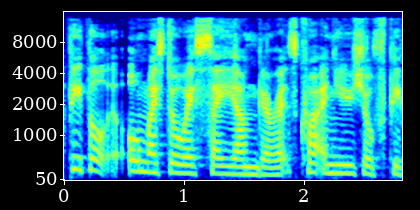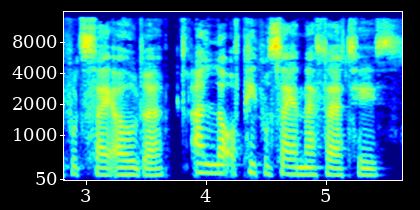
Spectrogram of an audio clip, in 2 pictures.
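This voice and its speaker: Host: middle-aged woman, lowish voice, easy conversational questions. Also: fairly quick. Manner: conversational, asks set questions. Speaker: podcast host. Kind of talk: interview questions.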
